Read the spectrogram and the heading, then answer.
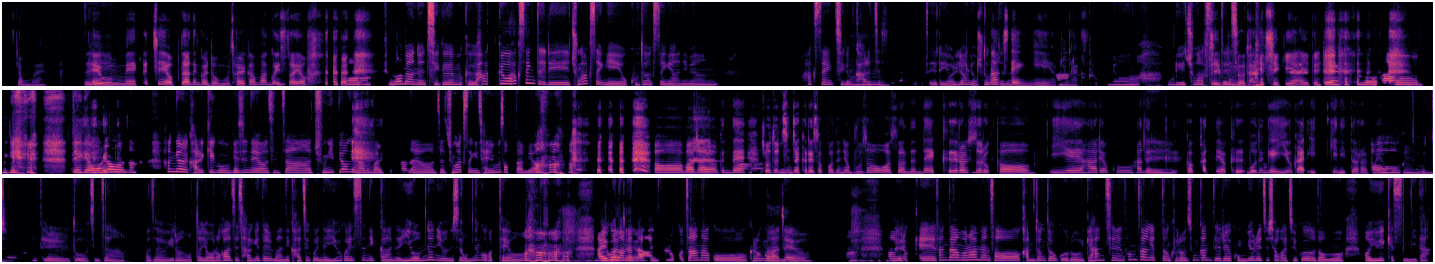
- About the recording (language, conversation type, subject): Korean, podcast, 감정적으로 성장했다고 느낀 순간은 언제였나요?
- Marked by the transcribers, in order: laugh; tapping; other background noise; sigh; laughing while speaking: "질풍노도의 시기 아이들"; laugh; "가르치고" said as "가르키고"; laugh; laugh; laugh; laugh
